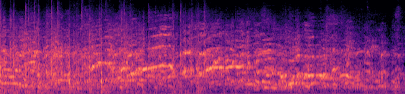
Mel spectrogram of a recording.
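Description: Indistinct talking and chatter from several voices, with no clear words.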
